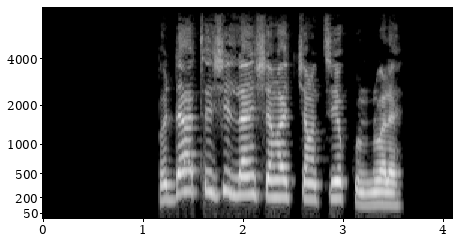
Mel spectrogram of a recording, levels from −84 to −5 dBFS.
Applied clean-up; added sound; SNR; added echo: none; none; none; none.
